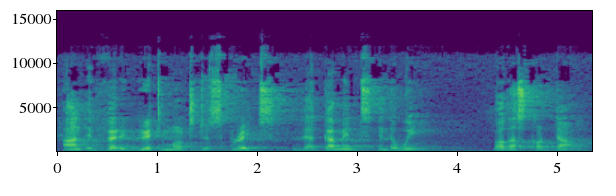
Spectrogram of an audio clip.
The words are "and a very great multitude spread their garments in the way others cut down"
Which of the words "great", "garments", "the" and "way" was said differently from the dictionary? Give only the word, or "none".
garments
